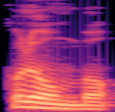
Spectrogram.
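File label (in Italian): "colombo", vocabolario dialettale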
